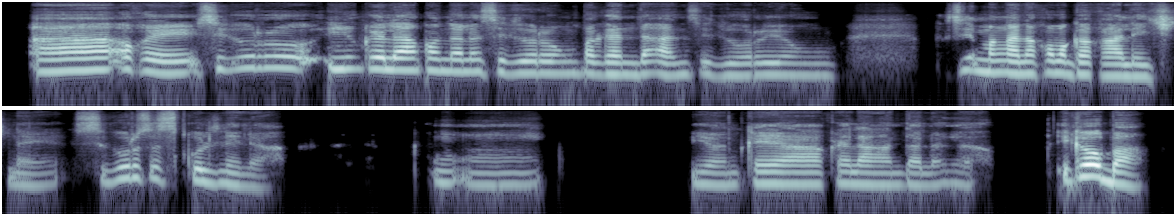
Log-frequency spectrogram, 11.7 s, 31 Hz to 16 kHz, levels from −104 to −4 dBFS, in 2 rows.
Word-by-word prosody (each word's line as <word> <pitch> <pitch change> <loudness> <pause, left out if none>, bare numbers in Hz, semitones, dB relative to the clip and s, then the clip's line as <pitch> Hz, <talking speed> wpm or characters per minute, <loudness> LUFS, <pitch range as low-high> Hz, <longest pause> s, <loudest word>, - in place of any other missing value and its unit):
Ah, 265 +3 +5
okey. 235 -4 0
Siguro 305 +1 -3
'yung 290 0 -4
kailangan 275 -1 +4
ko - - +1
na 250 - 0
lang 250 0 -4
sigurong 225 -1 -5
paghandaan 215 -1 -2
siguro 200 -1 -11
yung 200 -1 -12 0.5
kasi 275 - -5
yung 250 - -1
mga 230 - +6
anak 220 - +1
ko 235 - -2
magka-college 195 -4 0
na, 175 +1 -16
eh. - - -24
Siguro 270 +5 -5
sa 265 -1 -3
school 230 0 -3
nila, 170 -5 -12 0.8
mm, 185 -3 -16 0.8
'yon, 185 -2 -11
kaya 190 0 -2
kailangan 190 -2 -6
talaga. 185 +1 -12 0.4
Ikaw 300 0 +10
ba? 195 -5 +1
215 Hz, 160 wpm, -25 LUFS, 195-250 Hz, 0.8 s, Ikaw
